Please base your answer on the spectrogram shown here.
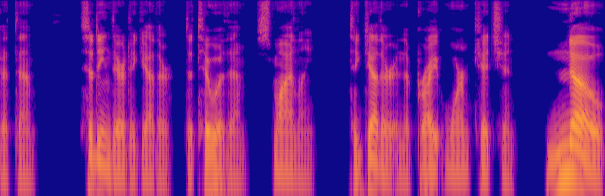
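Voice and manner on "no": loud, high anguished wail. A narrator's reading. Becca wailing at the pair in the kitchen. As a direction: let the no tear out as a wail. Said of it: "Becca wailed".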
